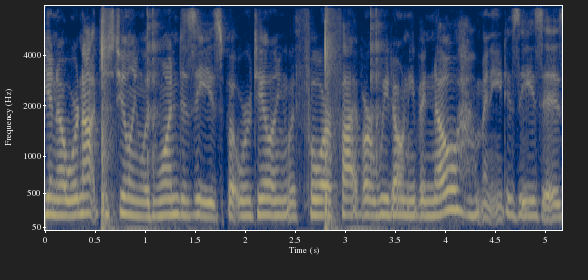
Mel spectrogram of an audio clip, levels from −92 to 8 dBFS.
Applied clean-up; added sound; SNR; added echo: none; Thump, thud; 11 dB; none.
